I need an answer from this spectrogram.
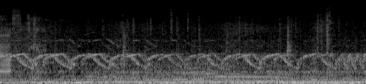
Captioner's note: engine guns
